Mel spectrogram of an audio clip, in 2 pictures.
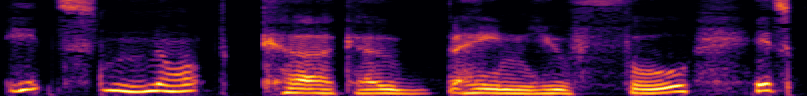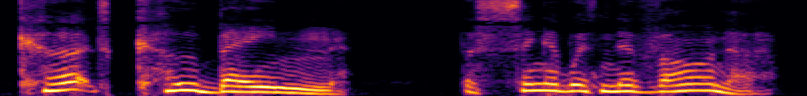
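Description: A man's voice: on the high side, big pitch swings, very slow, mellow, breathy edge, no room sound, clean studio sound, voice pushed up, exaggerated voice. A man doing a blunt, exasperated grown man. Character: weary, blunt adult man, impatient with a boy.

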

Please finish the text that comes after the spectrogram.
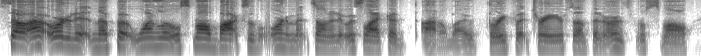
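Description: A woman's voice: low voice, brisk, creaky, no room sound, poor audio. An older American woman chatting casually on a podcast in a wry, plain-spoken way. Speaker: podcast panelist. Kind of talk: casual chat.

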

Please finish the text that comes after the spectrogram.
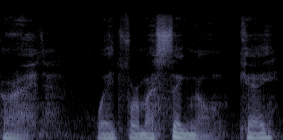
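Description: An actor in an audio drama playing a hardened, commanding rebel gang leader, fiercely loyal and ruthless, with a husky voice. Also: male voice, fairly low pitch, steady tone, fairly quick, warm tone, slight background noise, close to an everyday voice. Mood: grim, commanding. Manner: commanding, intense. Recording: music under the voice.

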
